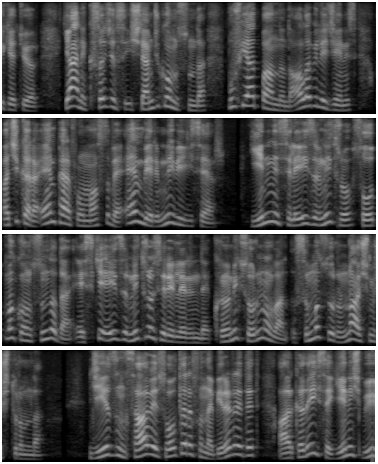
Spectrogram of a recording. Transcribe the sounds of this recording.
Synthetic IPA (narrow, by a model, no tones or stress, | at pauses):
t̪ʰyce̞t̪ʰijo̞ɾjaːnikʰɯ̥sad͡ʒasɯiʃlʲæmd͡ʒikʰo̞nusund̪abufijat̪̚band̪ɯːnd̪aːlˠabilʲe̞d͡ʒe̞jiniz̥at͡ʃʰɯkaɾaʔænpʰæɾfo̞ɾmanslˠɯvɛʔænve̞ɾimlʲibilʲɟise̞jæɾ̥ | je̞ninesilʲeejzɯɾnit̪ɾo̞so̞ut̪makʰo̞nusund̪ad̪a̰ʔɛscʰiejzɯɾnit̪ɾo̞se̞ɾiɾlʲe̞ɾind̪ɛkʰɾo̞nicso̞ɾuno̞lˠa̰nɯsɯlˠmaso̞ɾununaat͡ʃmɯʃd̪uɾumd̪a | d͡ʒijazɯnsaːvɛso̞lˠt̪ʰaɾafɯnd̪abiɾaɾed̪ɛt̪aɾkʰad̪aisɛɟe̞niʃby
